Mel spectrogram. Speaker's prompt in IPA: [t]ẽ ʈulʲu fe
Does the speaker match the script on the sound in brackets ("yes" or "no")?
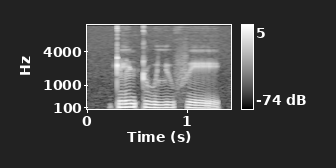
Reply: no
